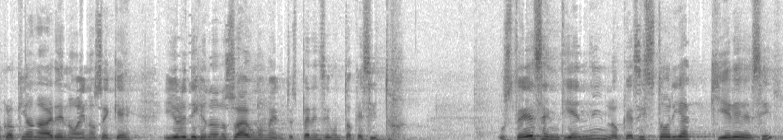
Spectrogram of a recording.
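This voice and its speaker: A male pastor preaching a sermon, telling a story with feeling and swinging between loud passages and hushed ones. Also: fairly high pitch. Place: church sanctuary. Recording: long hall reverb.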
